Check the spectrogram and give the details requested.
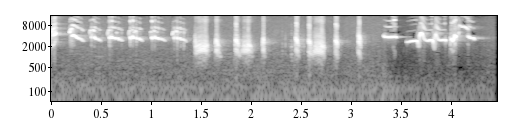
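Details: White-rumped shama singing an agitated, emotional song used to provoke other birds: rapid repeated whistled notes, then harsh buzzy bursts, ending in sharp whistles and chatter.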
